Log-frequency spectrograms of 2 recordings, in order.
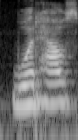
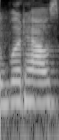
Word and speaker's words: Wodehouse: 12 is where I put the Wodehouse books. It feels so weird for me to say Wodehouse, but I believe you guys who were telling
